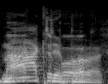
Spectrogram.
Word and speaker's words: Magdeburg: Von genau, Magdeburg spricht man nämlich mit kurzem A. Mit Magdeburg.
